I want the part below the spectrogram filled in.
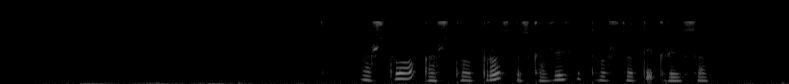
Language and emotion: Russian, sad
